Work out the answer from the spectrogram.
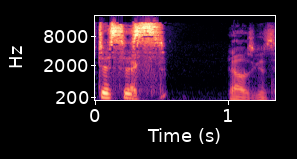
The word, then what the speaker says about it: ecdysis: Let's hear how it's pronounced. Ecdysis.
